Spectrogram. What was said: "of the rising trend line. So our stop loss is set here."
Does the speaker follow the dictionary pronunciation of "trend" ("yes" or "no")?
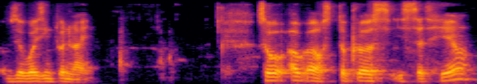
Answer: no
